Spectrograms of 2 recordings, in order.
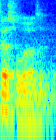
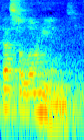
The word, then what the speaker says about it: Thessalonians: was all caps um first thessal that's not how you pronounce that first Thessalonians 4 veres 13-8 oh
